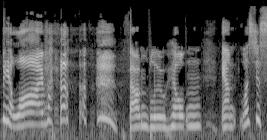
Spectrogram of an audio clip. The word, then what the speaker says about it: Fontainebleau: heard of it you must not be alive fountain blue hilton and let's just say it in the correct way well it's pronounced uh it's pronounced by everyone fountain blue but it is the correct pronunciation is fontainebleau so but uh i think everyone knows whether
